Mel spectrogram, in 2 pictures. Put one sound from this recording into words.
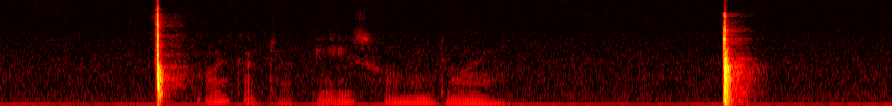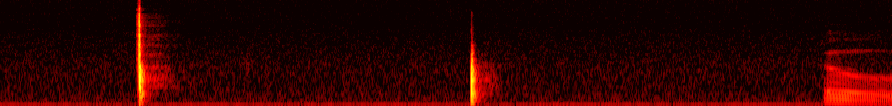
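A man speaks quietly and calmly close to a microphone.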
